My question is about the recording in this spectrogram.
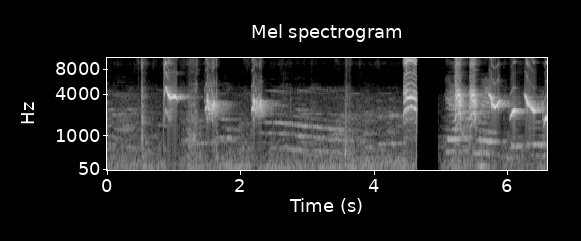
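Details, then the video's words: Greater green leafbird from the Kuningan forest, spotted and masked birds, therapy song for a bird gone silent: scattered sharp whistled notes and chirps, a brief gap, then a quick burst of varied whistles and slurred phrases. "TERAPI CUCAK IJO MACET BUNYI BAHAN HUTAN KUNINGAN TROTOL DAN NOPENG"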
